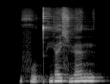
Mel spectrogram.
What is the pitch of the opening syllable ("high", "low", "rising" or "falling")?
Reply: low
